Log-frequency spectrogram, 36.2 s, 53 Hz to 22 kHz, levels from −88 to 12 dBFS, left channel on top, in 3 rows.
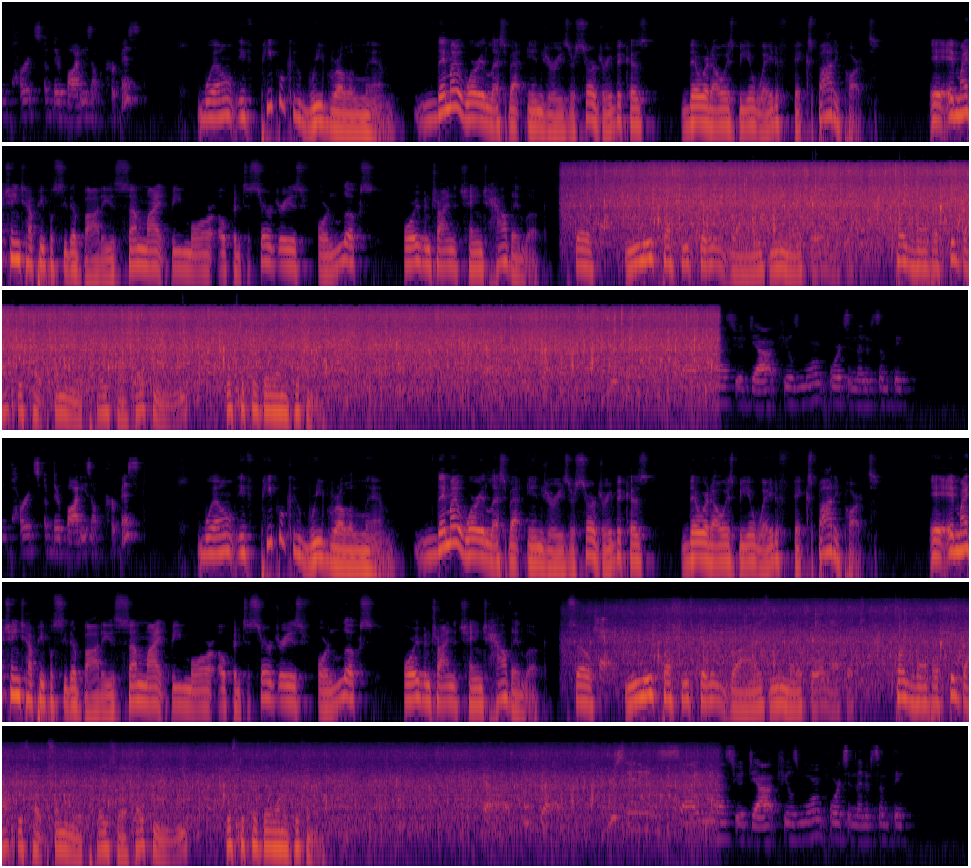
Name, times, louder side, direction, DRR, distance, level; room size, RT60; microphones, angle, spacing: voice 1, 0.0-1.7 19.5-19.8 30.0-31.2 31.4-35.4, right 2 dB, 50° right, 2.1 m, -49 dB
voice 2, 2.2-4.9 5.2-8.1 8.5-11.0 11.6-16.7 17.1-18.8 19.2-19.5 19.9-22.9 23.2-26.5 26.9-28.2, right 1 dB, 15° right, 0.4 m, -38 dB
sound 1, 19.1-33.2, left 11 dB, 75° left, 0.5 m, -35 dB
Walk footsteps, 21.3-21.4 21.7-22.6 23.2-23.7 24.1-24.4 25.1-25.5 25.8-25.9 26.4-27.2 27.7-28.1 28.4-28.6 29.1-29.2, left 4 dB, 35° left, 1.2 m, -51 dB
9.6 x 8.9 x 4.4 m
head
